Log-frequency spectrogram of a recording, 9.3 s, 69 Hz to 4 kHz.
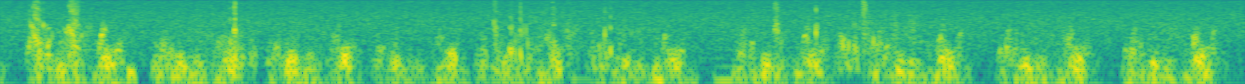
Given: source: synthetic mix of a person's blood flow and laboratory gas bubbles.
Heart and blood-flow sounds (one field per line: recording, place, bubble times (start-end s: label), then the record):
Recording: Doppler ultrasound of blood flow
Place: precordium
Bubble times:
0.18-0.70 s: bubbles
1.71-1.95 s: bubbles
3.69-4.62 s: bubbles
5.79-5.89 s: bubbles
6.09-6.17 s: bubbles
6.25-6.47 s: bubbles
6.52-6.59 s: bubbles
From the record:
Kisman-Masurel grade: 222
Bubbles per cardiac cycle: several, 3 to 8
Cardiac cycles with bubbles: 10 to 50%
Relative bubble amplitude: moderate (0.250 to 0.450)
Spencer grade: 2 (many but less than half of the cardiac periods contain bubble signals, singularly or in groups)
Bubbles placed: only in the low amplitude regions of the cardiac cycle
